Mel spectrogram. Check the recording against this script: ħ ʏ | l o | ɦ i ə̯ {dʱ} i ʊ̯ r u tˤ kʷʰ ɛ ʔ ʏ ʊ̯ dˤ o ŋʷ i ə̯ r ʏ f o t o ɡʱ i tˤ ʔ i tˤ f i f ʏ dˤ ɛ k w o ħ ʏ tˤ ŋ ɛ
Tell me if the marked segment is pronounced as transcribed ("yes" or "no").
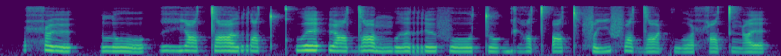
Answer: no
